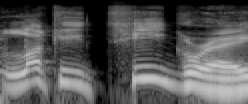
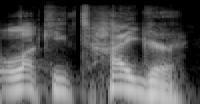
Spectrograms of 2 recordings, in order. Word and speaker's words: Lucky Tigre: Lucky Tigre is how you technically pronounce it, but most people call it Lucky Tiger, and it's Armenia, right, Michelle?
